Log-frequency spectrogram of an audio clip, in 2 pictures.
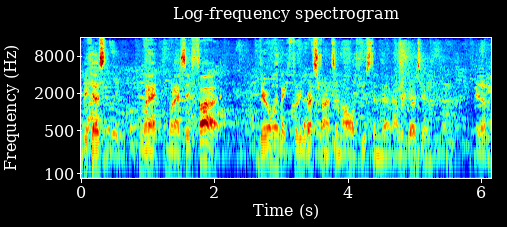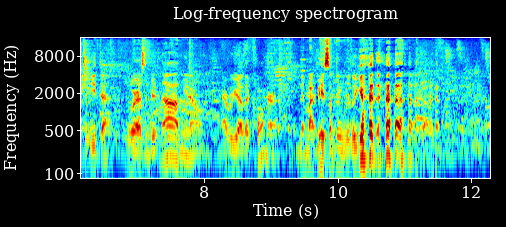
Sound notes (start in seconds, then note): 10.3 laughs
